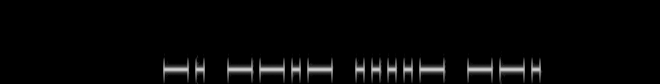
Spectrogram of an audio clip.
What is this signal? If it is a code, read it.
Morse code, heard as a keyed tone, about 16 wpm, 700 Hz. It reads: NQ4G
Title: USA Call Signs - 4 Characters - 15wpm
